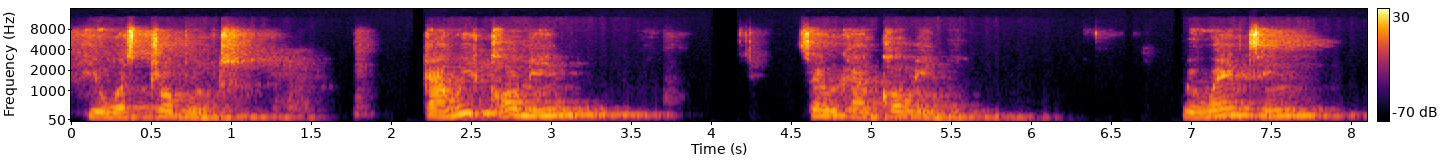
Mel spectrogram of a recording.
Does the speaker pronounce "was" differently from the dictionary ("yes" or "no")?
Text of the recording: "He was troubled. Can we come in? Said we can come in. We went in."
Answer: yes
